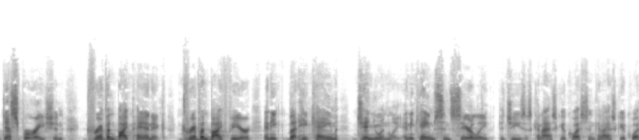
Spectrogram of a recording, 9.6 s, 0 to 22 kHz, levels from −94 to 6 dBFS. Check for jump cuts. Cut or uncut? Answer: cut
